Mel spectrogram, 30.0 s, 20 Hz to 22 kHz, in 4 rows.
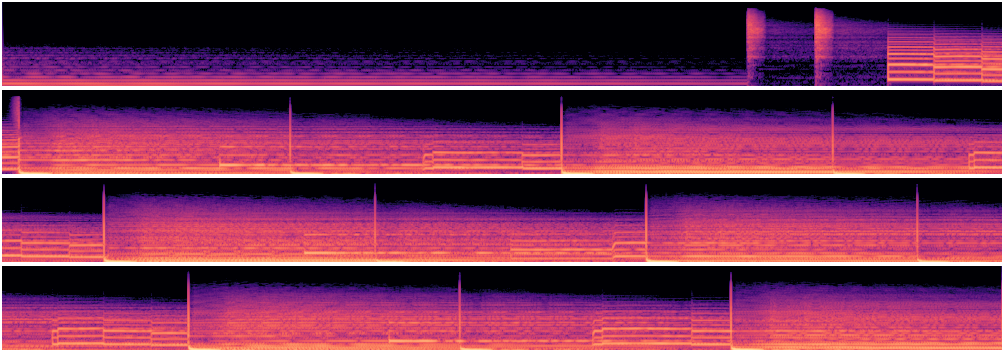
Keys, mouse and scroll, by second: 3.6 click, 5.0 click, 9.0 click, 10.2 ctrl+c, 11.4 click, 12.7-13.1 click, 13.8 ctrl+v, 14.5-15.1 click, 17.2 click, 20.2 click, 23.2-23.7 click, 28.7 click.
